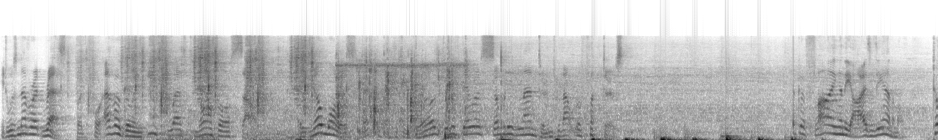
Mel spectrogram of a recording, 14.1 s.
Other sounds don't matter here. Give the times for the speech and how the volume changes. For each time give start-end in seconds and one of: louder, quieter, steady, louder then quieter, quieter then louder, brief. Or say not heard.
0.0-9.4 steady
11.8-14.0 brief.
